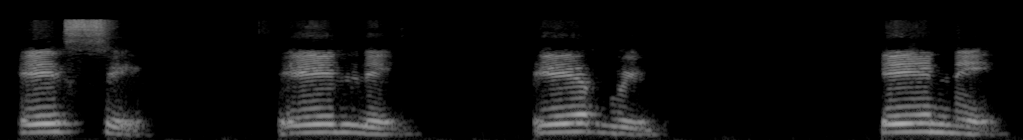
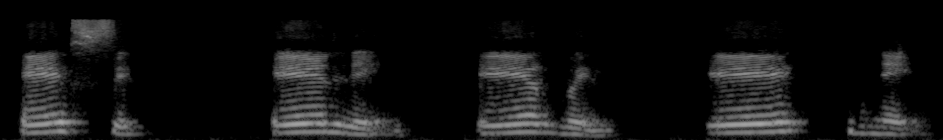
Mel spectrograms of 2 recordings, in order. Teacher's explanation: La punta de la lengua se va a la zona alveolar. La zona alveolar es de sus dientes incisivos, lo que está en la parte de arriba.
